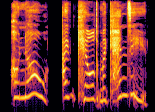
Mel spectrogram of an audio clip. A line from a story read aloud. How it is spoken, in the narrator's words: I wailed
